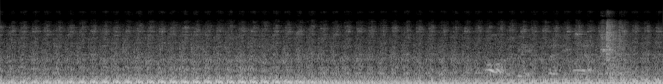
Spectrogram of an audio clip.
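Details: Honda Goldwing GL1200 flat-four after a disconnected connection was plugged back in: deep, even exhaust beat with no misses or stumbles; runs much better on all four cylinders.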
